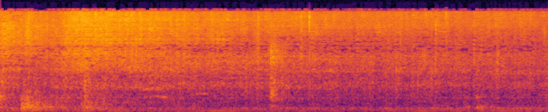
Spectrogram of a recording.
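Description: Tomatoes cooking in a pan for a roasted eggplant curry give a soft, steady sizzle with faint stirring scrapes, quiet and close, with no talk.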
